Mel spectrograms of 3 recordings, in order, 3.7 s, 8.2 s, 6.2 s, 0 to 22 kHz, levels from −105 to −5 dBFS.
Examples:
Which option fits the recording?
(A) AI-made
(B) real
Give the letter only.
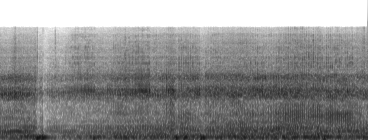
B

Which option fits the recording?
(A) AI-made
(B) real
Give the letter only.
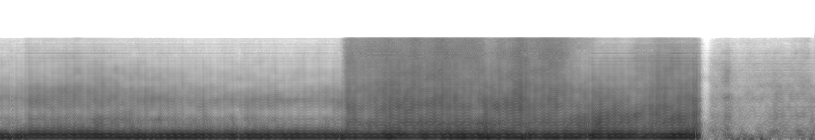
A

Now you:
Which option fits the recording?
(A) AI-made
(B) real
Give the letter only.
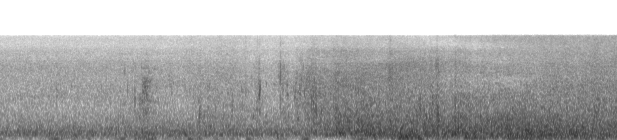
B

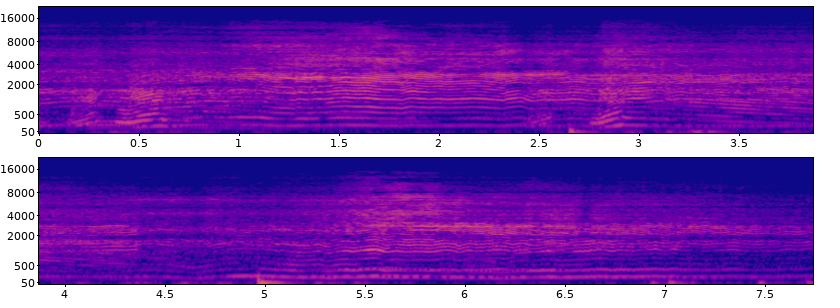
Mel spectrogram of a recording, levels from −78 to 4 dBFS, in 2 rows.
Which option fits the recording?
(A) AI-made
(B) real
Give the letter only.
B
